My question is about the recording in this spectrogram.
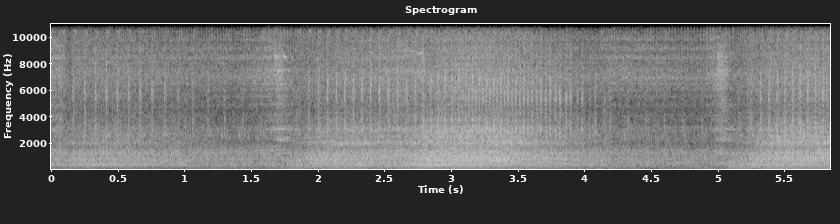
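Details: BMW 323i running with a fast, fairly even ticking near four per second from the top end, rising with revs; it got louder after a full head rebuild and machining (valve job). Top-end ticking, cause undetermined.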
